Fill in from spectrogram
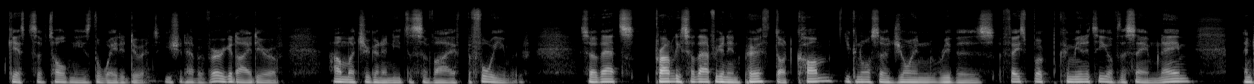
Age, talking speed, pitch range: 20-39, 210 wpm, 100-120 Hz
